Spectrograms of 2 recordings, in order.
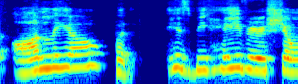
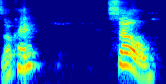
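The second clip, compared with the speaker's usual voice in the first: usual speaking voice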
